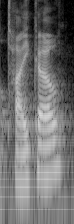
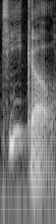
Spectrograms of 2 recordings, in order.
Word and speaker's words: Tycho: Astronomer that they often call Tycho. Uh-huh. Okay, and some people say no, no, no, it's not pronounced Tycho. It's pronounced Tico.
